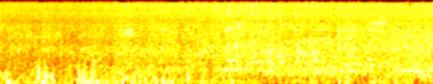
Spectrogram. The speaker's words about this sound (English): So this is Playa Flamingo. Some pretty heavy waves coming in on the shore there.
